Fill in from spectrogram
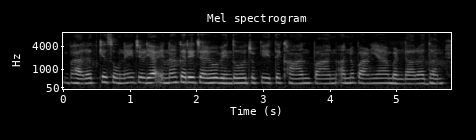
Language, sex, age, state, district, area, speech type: Sindhi, female, 18-30, Maharashtra, Mumbai Suburban, rural, spontaneous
